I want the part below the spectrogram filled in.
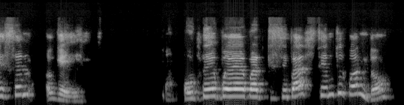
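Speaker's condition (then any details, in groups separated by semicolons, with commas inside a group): Ataxic cerebral palsy; ataxic form, caused by asphyxia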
